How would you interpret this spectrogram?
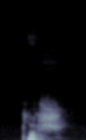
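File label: "plush", British English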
